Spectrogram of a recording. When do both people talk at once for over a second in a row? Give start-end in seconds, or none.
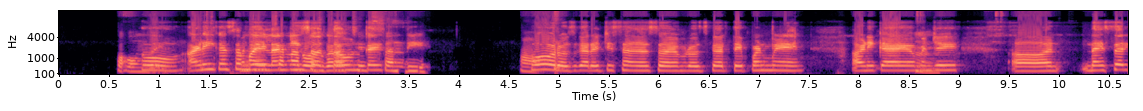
1.8-3.2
